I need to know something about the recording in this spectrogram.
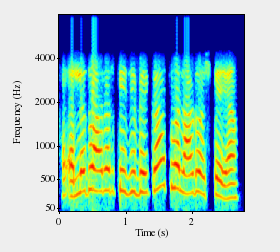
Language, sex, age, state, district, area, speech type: Kannada, female, 18-30, Karnataka, Uttara Kannada, rural, conversation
